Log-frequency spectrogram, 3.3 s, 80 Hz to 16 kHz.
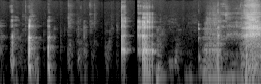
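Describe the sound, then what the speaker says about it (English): A boy lets out a burp in a 1995 film scene, heard among short voiced bursts and a louder rasping belch near the end, fairly quiet overall. "You got me with the belch."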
